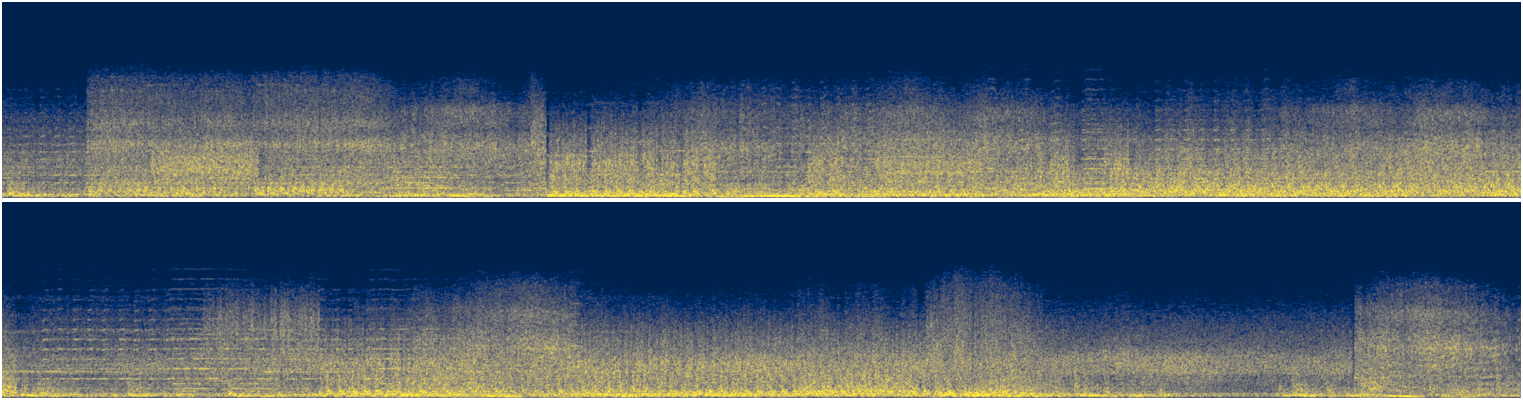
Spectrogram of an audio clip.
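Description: War-film battle soundtrack: dramatic music over the drone of low-flying aircraft engines, with flak bursts and gunfire breaking through.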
